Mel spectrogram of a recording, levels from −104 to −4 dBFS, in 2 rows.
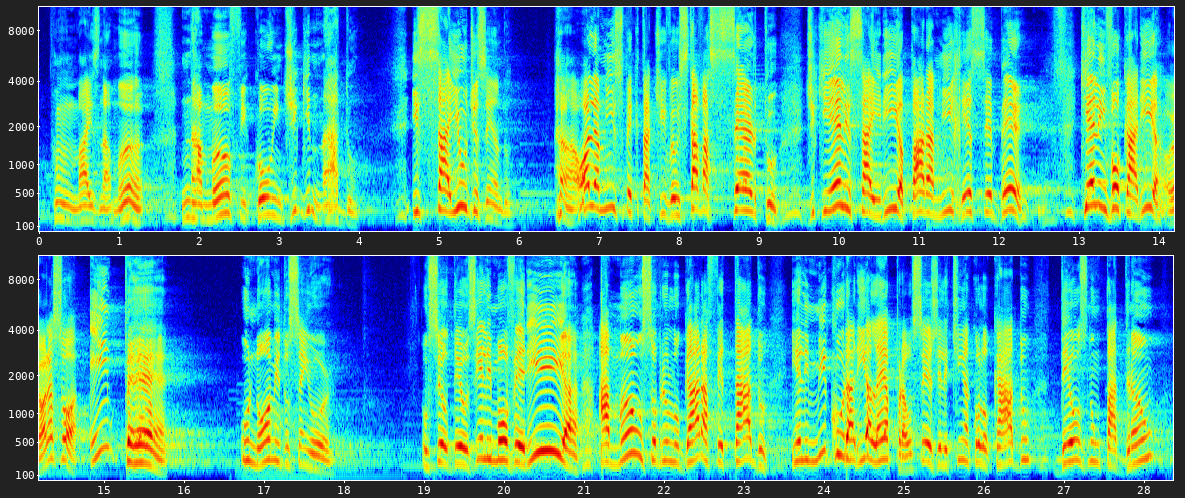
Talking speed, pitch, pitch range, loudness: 125 wpm, 260 Hz, 225-305 Hz, -20 LUFS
